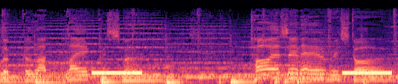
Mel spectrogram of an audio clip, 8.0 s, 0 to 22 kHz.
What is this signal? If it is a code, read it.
Ringback tone (Europe, 425 Hz), with noise.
